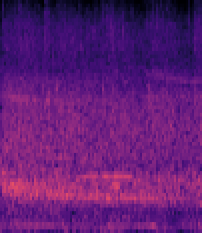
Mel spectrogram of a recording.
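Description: Football stadium crowd noise, a steady wash of many voices, reacting to a fierce shot that the goalkeeper has just failed to hold.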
